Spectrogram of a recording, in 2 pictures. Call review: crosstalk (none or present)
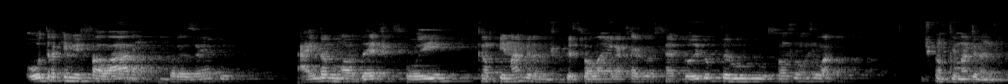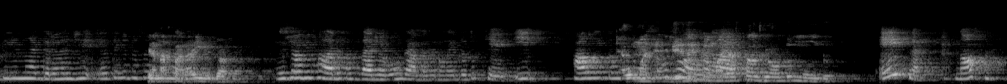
present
